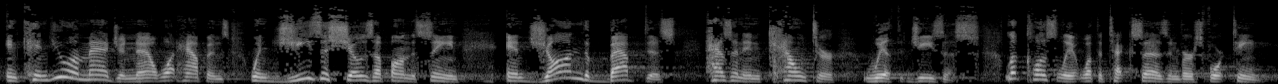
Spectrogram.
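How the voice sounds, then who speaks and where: Husky-voiced man preaching a sermon. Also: on the high side, sing-song, measured pace, a bit bright. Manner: emphatic, rhetorical questions to the congregation. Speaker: pastor. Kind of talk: expository sermon. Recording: reverberant hall.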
